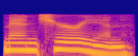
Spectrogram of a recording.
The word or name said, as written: Manchurian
